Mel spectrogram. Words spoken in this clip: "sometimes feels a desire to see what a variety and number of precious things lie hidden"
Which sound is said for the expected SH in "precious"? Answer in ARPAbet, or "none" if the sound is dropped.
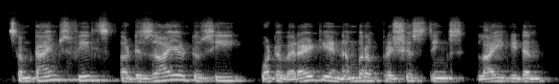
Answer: SH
